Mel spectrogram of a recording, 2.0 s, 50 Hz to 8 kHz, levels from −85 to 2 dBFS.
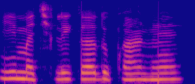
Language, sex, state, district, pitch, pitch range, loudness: Hindi, female, Uttar Pradesh, Deoria, 225 Hz, 215-225 Hz, -30 LUFS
